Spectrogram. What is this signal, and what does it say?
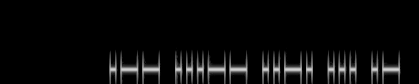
Morse code, heard as a keyed tone, about 22 wpm, 700 Hz. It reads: W3FSA
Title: Call Signs Repeated 3x - 22wpm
